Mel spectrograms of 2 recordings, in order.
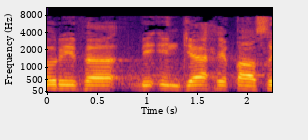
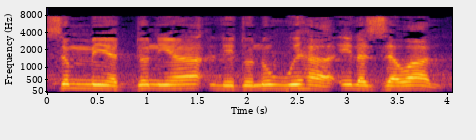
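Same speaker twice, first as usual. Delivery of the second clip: normal talking voice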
